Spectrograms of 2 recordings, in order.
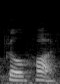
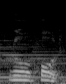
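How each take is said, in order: First: The vowel after 'h' is a plain 'a'. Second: The vowel after 'h' is an 'o'. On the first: "আমরা লিখব প্রহর" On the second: "উচ্চারণ করতে হবে প্রহর। র থাকলে আগের হটা ওকার হয়ে যাবে।"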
